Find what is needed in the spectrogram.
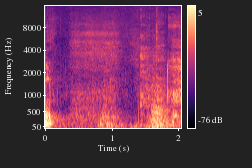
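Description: A pause in speech: a man's voice trails off at the very start, then low room tone of a lecture hall with faint, indistinct low noise until he speaks again at the end.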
